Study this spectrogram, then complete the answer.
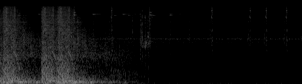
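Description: Gunfire in Metal Gear Solid 3 as a magazine is emptied: a quick rapid burst of shots at first, then fading into a string of fainter, spaced clicks and pops.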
